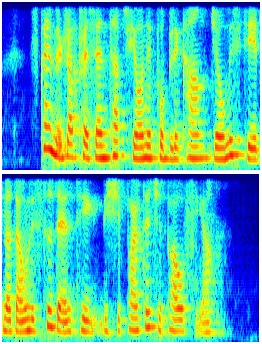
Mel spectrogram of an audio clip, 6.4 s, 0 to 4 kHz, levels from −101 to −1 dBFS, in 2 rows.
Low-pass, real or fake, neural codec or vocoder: 3.6 kHz; fake; codec, 16 kHz, 2 kbps, X-Codec, HuBERT features, trained on LibriSpeech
